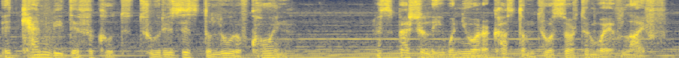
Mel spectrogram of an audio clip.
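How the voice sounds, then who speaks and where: An actor playing a calm, earnest young assassin in a video game cutscene. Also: male voice, deep voice, normal speed, natural voice. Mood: solemn, gentle. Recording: loud music behind the voice.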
